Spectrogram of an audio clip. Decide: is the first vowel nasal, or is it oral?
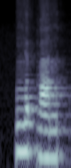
oral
